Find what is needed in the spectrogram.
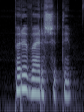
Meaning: to surpass, to outdo, to outclass, to outmatch, to outrival, to outshine, to outvie, to top
- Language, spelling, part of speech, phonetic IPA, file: Ukrainian, перевершити, verb, [pereˈʋɛrʃete], Uk-перевершити.ogg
